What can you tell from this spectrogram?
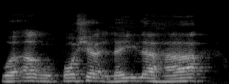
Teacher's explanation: Ghain is from the top of the throat. It's also a full mouth letter.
